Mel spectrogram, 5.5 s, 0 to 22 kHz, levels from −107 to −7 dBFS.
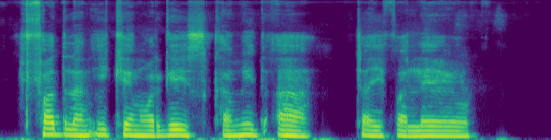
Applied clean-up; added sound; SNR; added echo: neural mask model Resemble Enhance denoiser.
